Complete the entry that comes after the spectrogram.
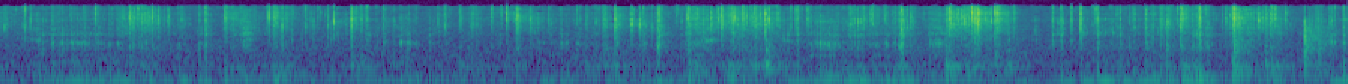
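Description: A metal utility-knife blade shaves and scrapes flakes off a small solid white bar of soap held in fingers with long nails, letting the flakes pile up below. The quiet, dense run of crisp, bright scratching strokes sounds like scraping rather than tapping, with short dry crackles and a faint low rumble underneath.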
